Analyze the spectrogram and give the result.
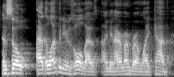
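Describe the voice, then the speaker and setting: A man's voice: medium pitch, fast talker, darkish tone. A man from Iraq, a guest on a podcast, telling his life story in an earnest, driven way. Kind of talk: casual interview talk.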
